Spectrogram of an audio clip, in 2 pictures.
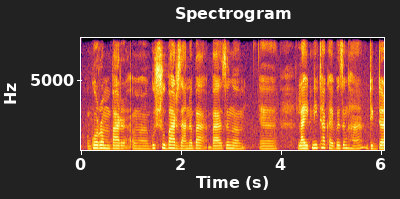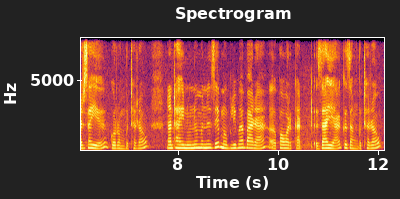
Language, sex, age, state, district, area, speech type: Bodo, female, 30-45, Assam, Kokrajhar, rural, spontaneous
